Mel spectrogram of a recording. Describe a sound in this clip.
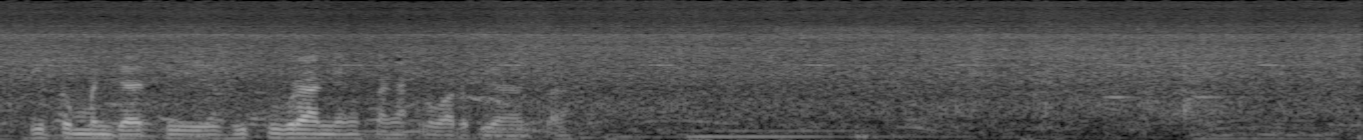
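Water from a waterfall pours and splashes steadily onto rocks.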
